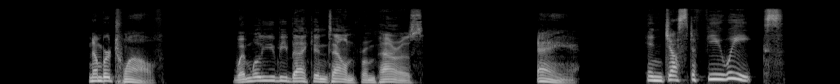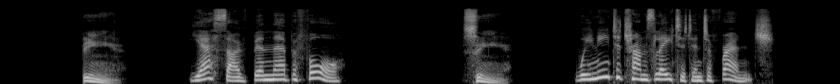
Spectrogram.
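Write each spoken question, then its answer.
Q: When will you be back in town from Paris?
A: A: In just a few weeks.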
